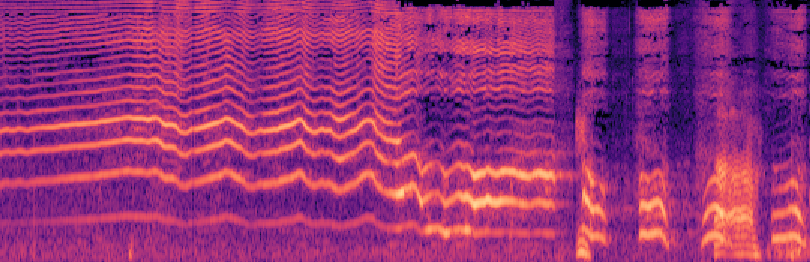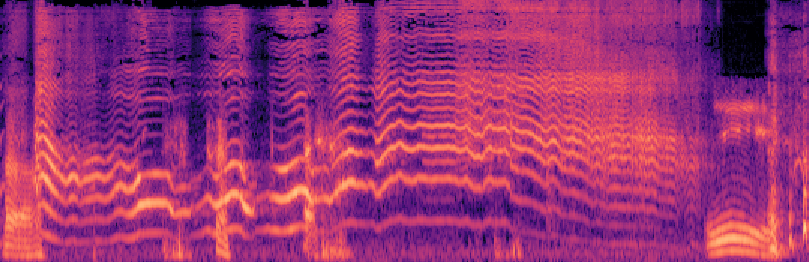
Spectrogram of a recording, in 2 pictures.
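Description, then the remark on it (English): a singer's recorded reaction to the presidential election: a high, sustained vocal wail with wavering, sliding pitch, breaking into sharp cries and screams after a few seconds, with brief gaps between outbursts before a final shriek. “Was it singing, yelling, screaming all at once, which all sounded like the same thing from her?”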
